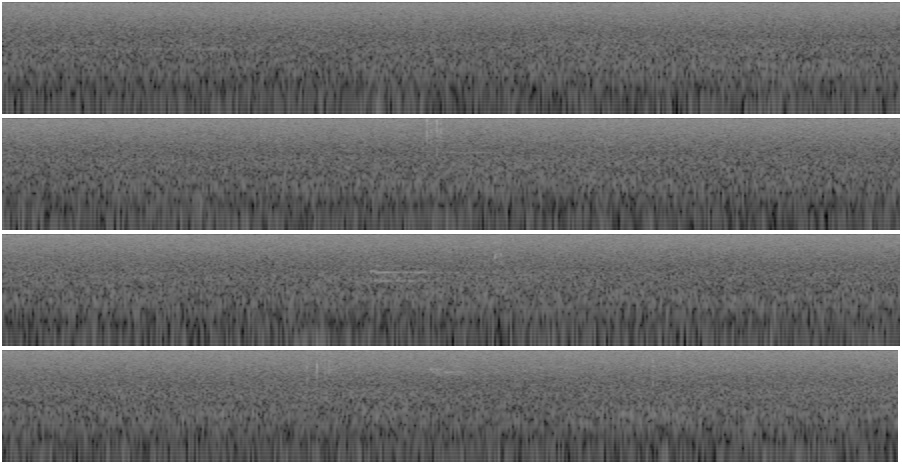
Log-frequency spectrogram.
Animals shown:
Blue-headed Vireo (Vireo solitarius)

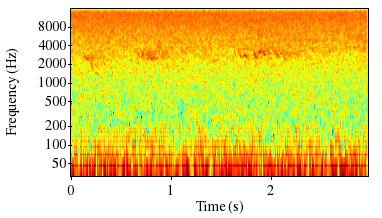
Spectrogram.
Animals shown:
Red-eyed Vireo (Vireo olivaceus)

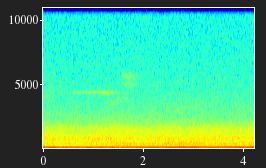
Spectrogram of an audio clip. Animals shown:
Black-throated Green Warbler (Setophaga virens)

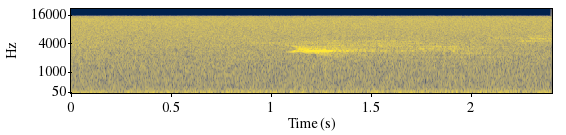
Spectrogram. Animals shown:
Veery (Catharus fuscescens)

